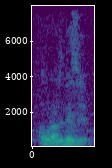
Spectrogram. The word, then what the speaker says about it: Aurangzeb: How do you pronounce his last name? Aurangzeb. Sorry, that's his name, of course, not last name. The emperor. Aurangzeb.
